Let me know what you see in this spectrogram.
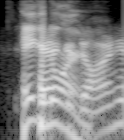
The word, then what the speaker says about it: Hagedorn: and then Hilgendorf, or whatever his name is, Hilgeborn, or Hagedorn. – I might get the name wrong. – Hagedorn.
